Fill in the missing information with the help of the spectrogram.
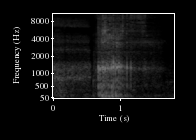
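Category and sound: vocal imitation, voice imitating snoring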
